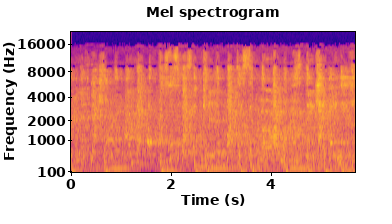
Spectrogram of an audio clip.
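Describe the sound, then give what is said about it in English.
A huge New Year's Eve crowd in Times Square, New York City, cheers and roars while watching the annual ball drop countdown to 2024. The sound is a dense, unbroken, loud wall of noise with scattered shouts and low droning tones running underneath. “When the clock ticks, crowds are gathering, watching the annual ball drop fireworks countdown.”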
